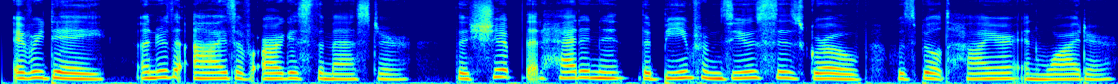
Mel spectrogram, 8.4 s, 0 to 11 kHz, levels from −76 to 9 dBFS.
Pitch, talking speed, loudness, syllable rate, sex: 220 Hz, 180 wpm, -17 LUFS, 4.6 syllables/s, female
